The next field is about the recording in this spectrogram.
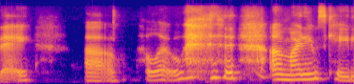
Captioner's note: chuckles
